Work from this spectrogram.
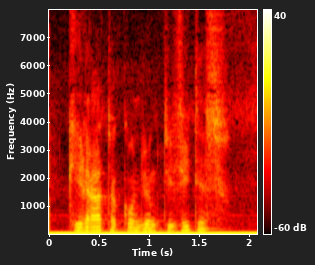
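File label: "keratoconjunctivitis", Dutch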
